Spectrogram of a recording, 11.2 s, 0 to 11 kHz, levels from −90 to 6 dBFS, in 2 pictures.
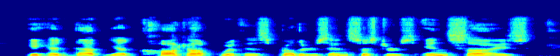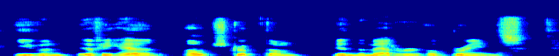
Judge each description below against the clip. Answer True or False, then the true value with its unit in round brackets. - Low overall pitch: True (115 Hz)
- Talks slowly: True (130 wpm)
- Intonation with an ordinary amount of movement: True (4.3 semitones)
